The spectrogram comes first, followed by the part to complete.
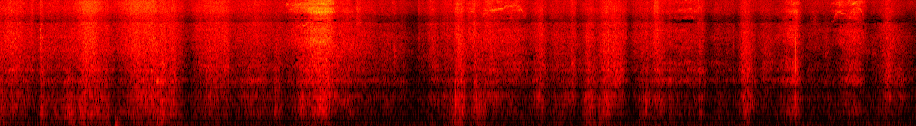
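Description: Faint, irregular rustling of clothing as a quilted jacket is pulled on over the shoulders and a shirt is buttoned.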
